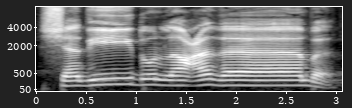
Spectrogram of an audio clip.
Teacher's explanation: आखिर में बा पे वक़फ़ करेंगे तो बा साकिन होगी, जब बा साकिन होगी तो बा पे क़लक़ला कर देंगे आप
